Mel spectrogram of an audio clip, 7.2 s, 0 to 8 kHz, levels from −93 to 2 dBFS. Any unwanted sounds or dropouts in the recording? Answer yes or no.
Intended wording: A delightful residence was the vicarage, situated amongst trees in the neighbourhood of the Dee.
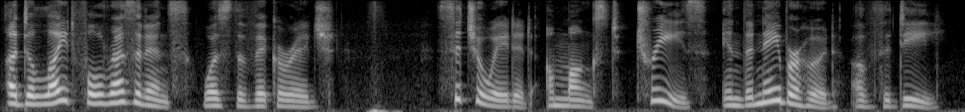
yes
